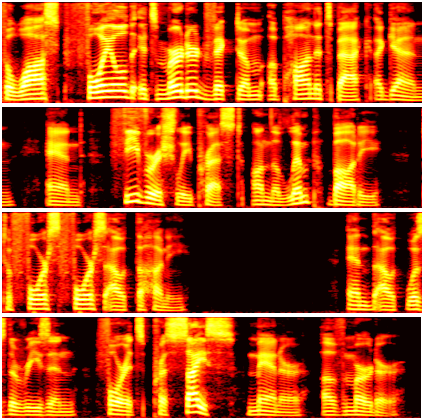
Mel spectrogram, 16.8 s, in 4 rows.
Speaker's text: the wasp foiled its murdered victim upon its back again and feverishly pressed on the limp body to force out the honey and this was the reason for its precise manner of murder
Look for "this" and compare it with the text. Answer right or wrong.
wrong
